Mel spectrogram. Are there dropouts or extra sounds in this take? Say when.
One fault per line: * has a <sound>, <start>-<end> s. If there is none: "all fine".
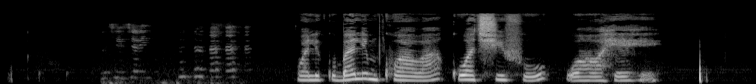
* has a laugh, 1.0-2.6 s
